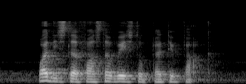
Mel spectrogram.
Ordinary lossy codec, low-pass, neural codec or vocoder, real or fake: none; none; none; real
